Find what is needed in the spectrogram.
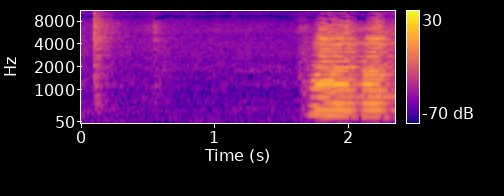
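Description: Universal 80-bass piano accordion: after a near-silent pause, a chord sounds about a second and a half in and is held steady, the start of another verse of a hymn.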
